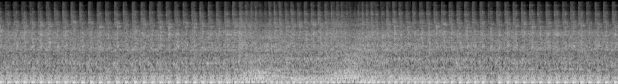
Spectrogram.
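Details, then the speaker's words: Motorcycle just assembled from spare parts: rough single-beat idle around four pulses a second with light ticking on top; owner suspects the right-front valve needs adjustment. "sounds like I need a valve adjustment sounds like the right front"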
